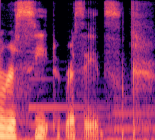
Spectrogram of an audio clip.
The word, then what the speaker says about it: receipts: And remember the silent P in receipts.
